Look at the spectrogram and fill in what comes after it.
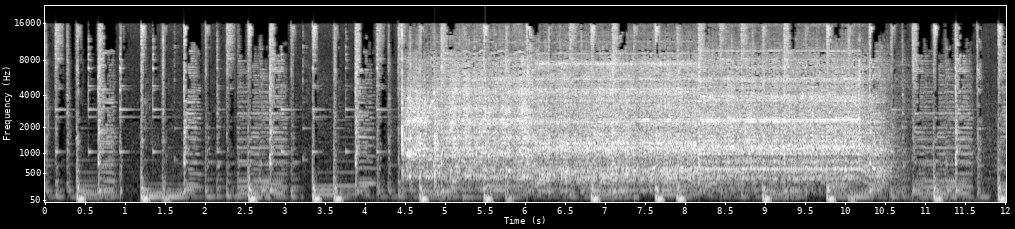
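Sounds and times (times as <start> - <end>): blender motor grinding: 4.4 - 10.9.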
